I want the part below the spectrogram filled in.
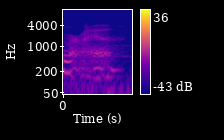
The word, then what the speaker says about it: Maria: The main character's name is actually spelled Maria, pronounced Mariah, just FYI.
